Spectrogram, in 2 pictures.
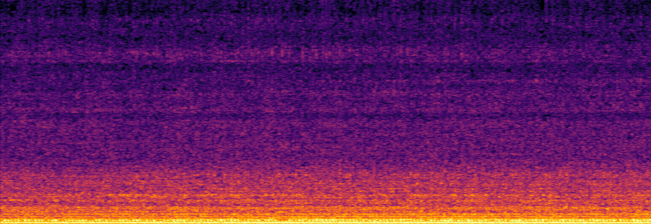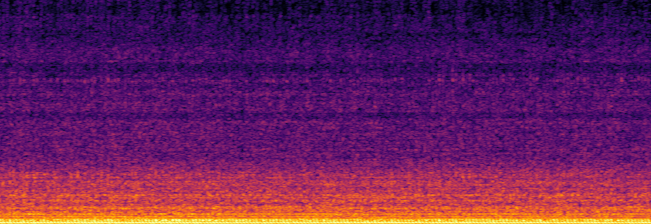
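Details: Craftsman snowblower that used to start then die, after removing and cleaning the carburetor: steady even putter with a firm low note, no misses or surging; small engine idling smoothly and holding its run.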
